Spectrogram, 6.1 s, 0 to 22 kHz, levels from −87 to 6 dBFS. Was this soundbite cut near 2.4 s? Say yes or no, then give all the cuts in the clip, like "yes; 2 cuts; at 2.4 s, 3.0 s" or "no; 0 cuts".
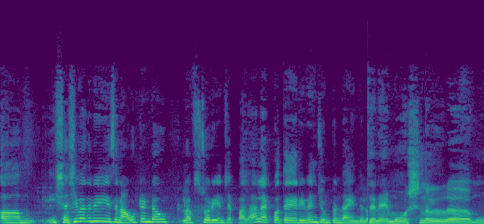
no; 1 cut; at 4.6 s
